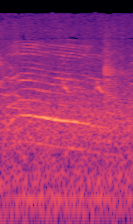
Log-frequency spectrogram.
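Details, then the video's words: Indian peafowl, a dancing peacock at the Statue of Unity jungle safari, gives a single drawn-out, slightly falling wail, cat-like in tone and lasting under a second, over a steady background hiss. "Beautiful Peacock Dance & Sound"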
